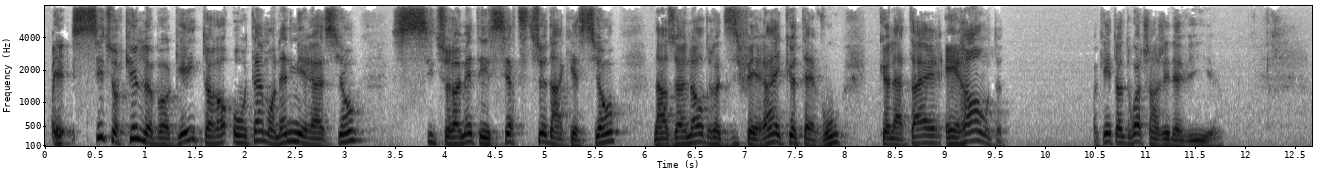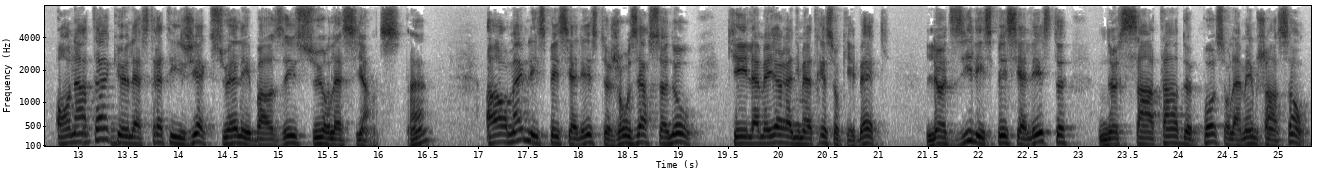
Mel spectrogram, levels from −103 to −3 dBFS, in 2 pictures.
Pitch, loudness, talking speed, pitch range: 135 Hz, -11 LUFS, 175 wpm, 120-160 Hz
